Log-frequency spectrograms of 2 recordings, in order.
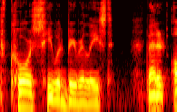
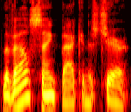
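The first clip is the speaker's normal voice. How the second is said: plain reading voice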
